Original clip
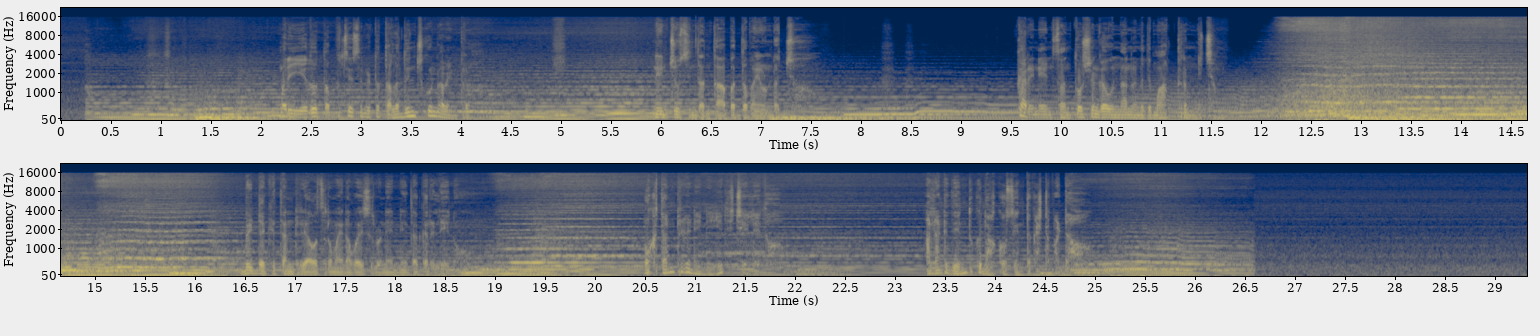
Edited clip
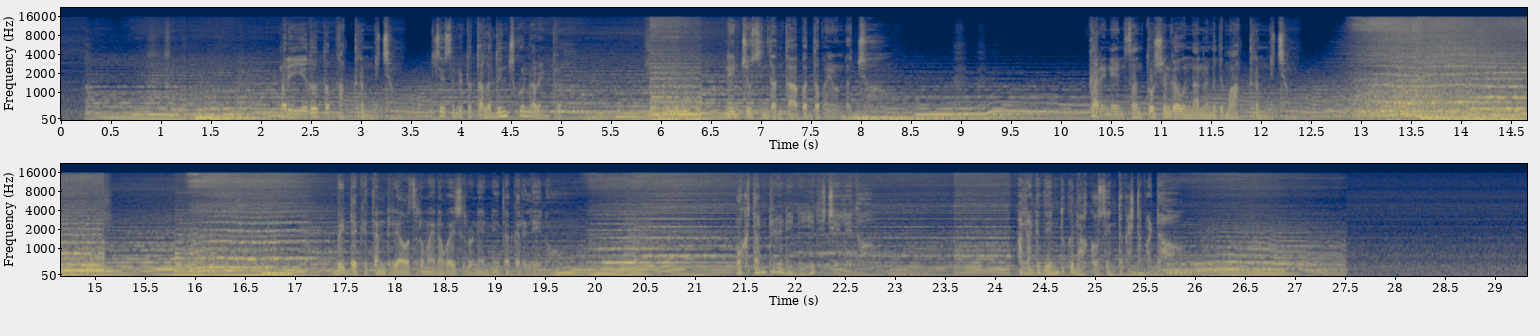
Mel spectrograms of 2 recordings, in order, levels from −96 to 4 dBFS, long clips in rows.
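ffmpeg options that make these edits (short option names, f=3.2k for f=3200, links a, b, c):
-filter_complex "[0:a]asplit=11[a][b][c][d][e][f][g][h][i][j][k];[a]atrim=end=2.802[l];[b]atrim=start=11.028:end=11.952[m];[c]atrim=start=2.798:end=4.982[n];[d]atrim=start=14.378:end=14.892[o];[e]atrim=start=5.688:end=6.872[p];[f]atrim=start=6.868:end=7.192,asetpts=PTS-STARTPTS,volume=-5.5dB[q];[g]atrim=start=7.188:end=14.382[r];[h]atrim=start=4.978:end=5.692[s];[i]atrim=start=14.888:end=22.682[t];[j]atrim=start=22.678:end=23.242,asetpts=PTS-STARTPTS,volume=9.5dB[u];[k]atrim=start=23.238[v];[l][m]acrossfade=d=0.004:c1=hsin:c2=hsin[w];[w][n]acrossfade=d=0.004:c1=hsin:c2=hsin[x];[x][o]acrossfade=d=0.004:c1=hsin:c2=hsin[y];[y][p]acrossfade=d=0.004:c1=hsin:c2=hsin[z];[z][q]acrossfade=d=0.004:c1=hsin:c2=hsin[aa];[aa][r]acrossfade=d=0.004:c1=hsin:c2=hsin[ab];[ab][s]acrossfade=d=0.004:c1=hsin:c2=hsin[ac];[ac][t]acrossfade=d=0.004:c1=hsin:c2=hsin[ad];[ad][u]acrossfade=d=0.004:c1=hsin:c2=hsin[ae];[ae][v]acrossfade=d=0.004:c1=hsin:c2=hsin"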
